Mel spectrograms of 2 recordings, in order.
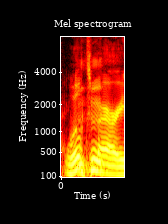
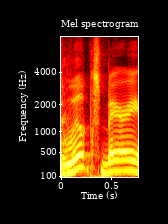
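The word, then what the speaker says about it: Wilkes-Barre: a redneck southern thing wils Barry is always a good one to stump people so is wilberry or wils bar or people say it all way all different ways I say wilberry yeah I've heard it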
